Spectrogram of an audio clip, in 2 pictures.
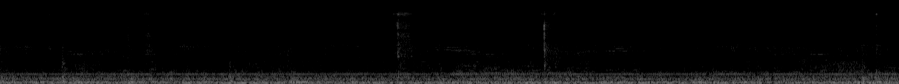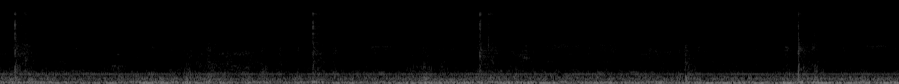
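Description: A brush dabs and taps softly on paper.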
